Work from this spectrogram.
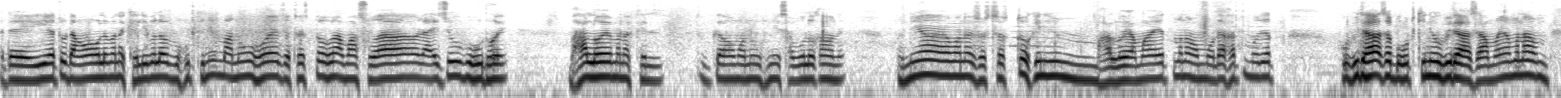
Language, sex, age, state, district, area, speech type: Assamese, male, 60+, Assam, Dibrugarh, rural, spontaneous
